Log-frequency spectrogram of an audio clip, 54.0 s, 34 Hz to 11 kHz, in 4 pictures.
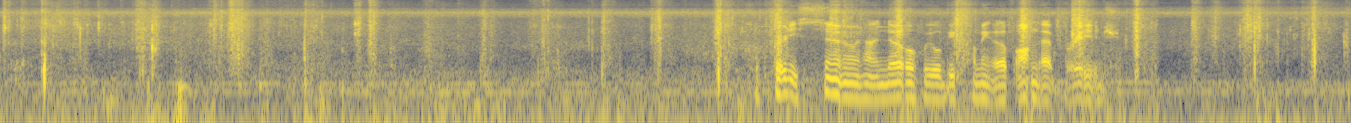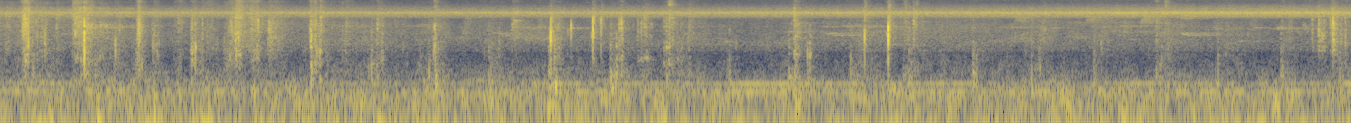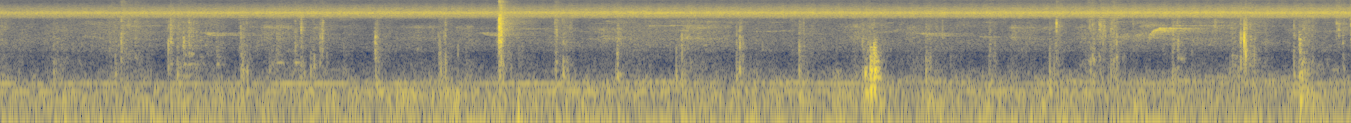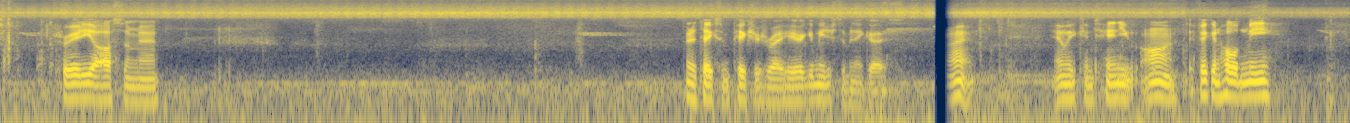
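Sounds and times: footsteps crunching on stony trail: 0.0s - 43.0s, 50.3s - 54.0s
high-pitched insect buzz: 0.0s - 54.0s.

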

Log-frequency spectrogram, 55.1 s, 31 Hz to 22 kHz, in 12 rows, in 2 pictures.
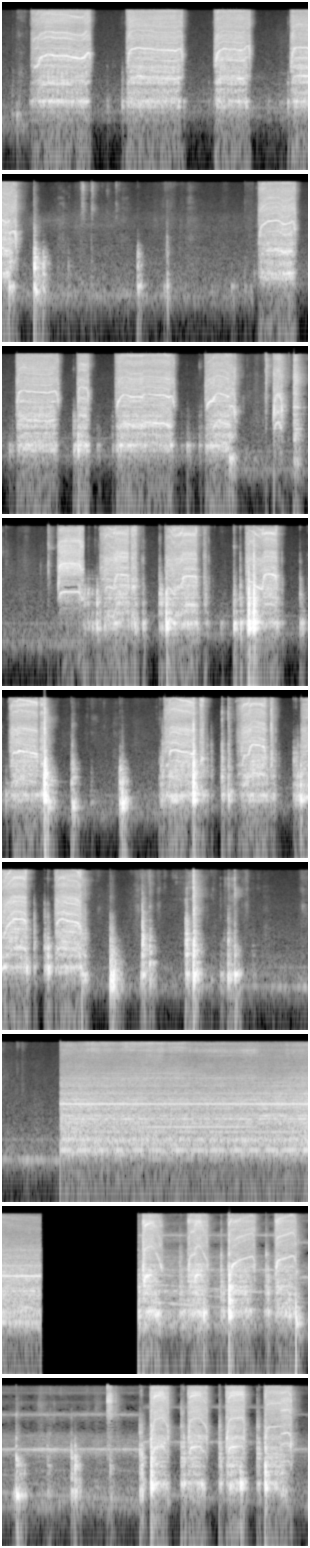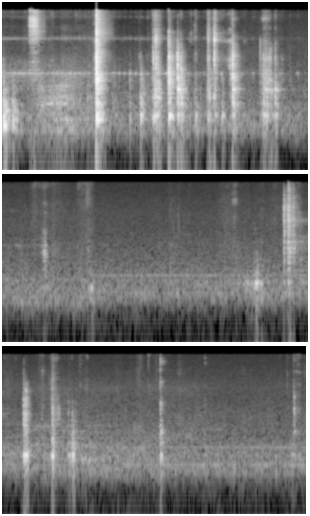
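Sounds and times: cordless drill whining: 0.4s - 4.9s, 8.4s - 12.7s, 14.6s - 16.8s, 17.6s - 19.0s, 20.8s - 24.2s, 28.4s - 32.7s, 34.2s - 42.6s
table saw running: 28.4s - 32.7s, 34.2s - 41.2s.

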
